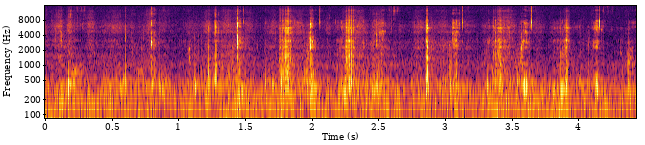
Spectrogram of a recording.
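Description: Close-miked chewing of a mouthful of sushi roll with the mouth closed: a steady run of small, irregular wet clicks and crunches, several a second.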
